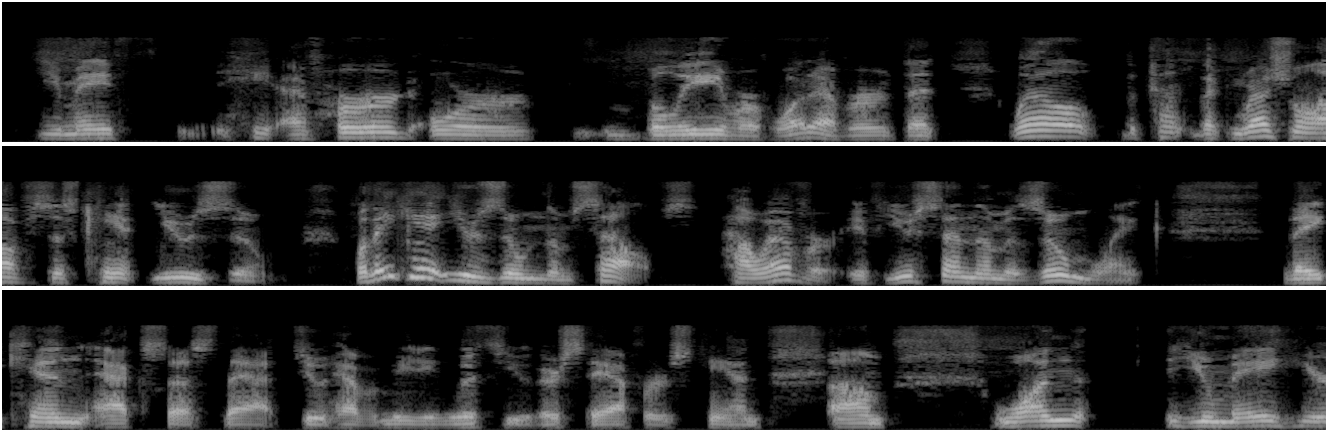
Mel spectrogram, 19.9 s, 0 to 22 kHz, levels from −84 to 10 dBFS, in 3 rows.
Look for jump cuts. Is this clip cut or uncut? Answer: cut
